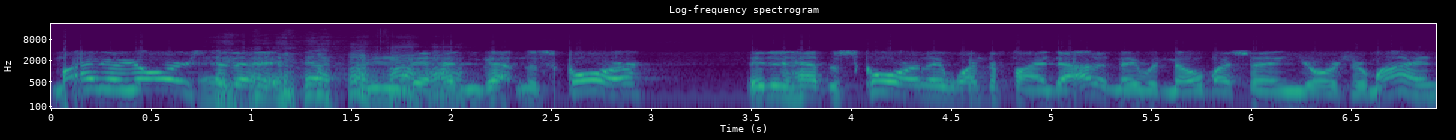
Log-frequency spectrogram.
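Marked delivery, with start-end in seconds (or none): 0.0-1.4 high, slow, loud yell. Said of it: "yell to me".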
